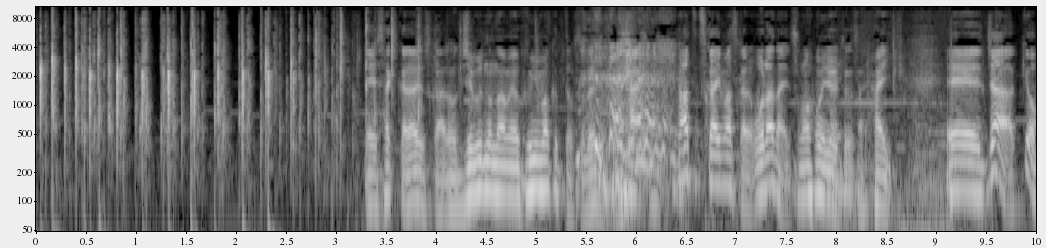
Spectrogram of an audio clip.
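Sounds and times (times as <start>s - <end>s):
hand clapping: 0.0s - 4.4s
speech: 3.3s - 9.9s
laughter: 5.0s - 7.9s.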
